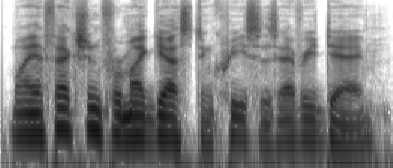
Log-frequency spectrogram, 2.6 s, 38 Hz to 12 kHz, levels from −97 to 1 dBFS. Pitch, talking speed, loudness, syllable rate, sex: 105 Hz, 185 wpm, -16 LUFS, 6.0 syllables/s, male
